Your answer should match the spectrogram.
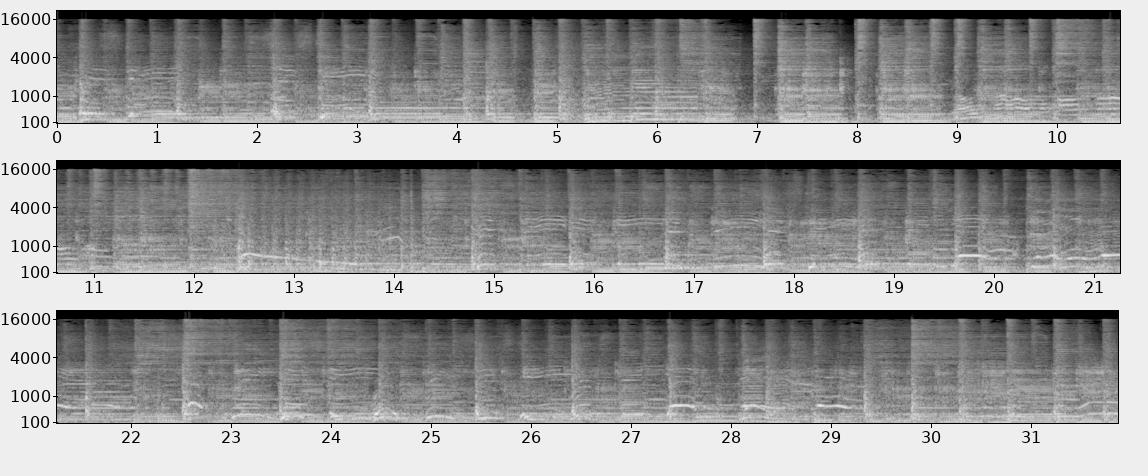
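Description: A rock band playing live on acoustic guitars, electric bass and a drum kit, with a lead melody of bending notes over a steady beat.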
